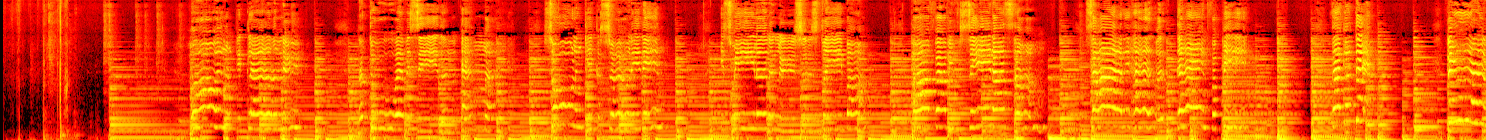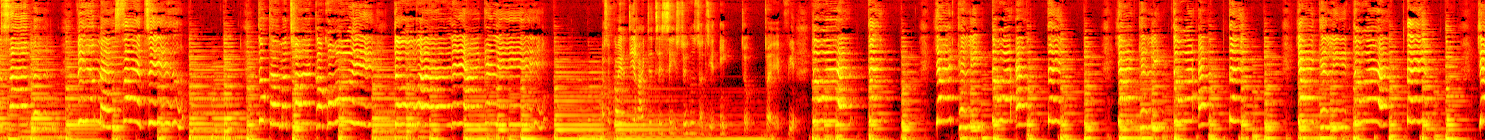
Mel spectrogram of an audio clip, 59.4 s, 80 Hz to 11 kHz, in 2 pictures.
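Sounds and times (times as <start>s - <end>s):
soprano singing: 3.2s - 59.4s.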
